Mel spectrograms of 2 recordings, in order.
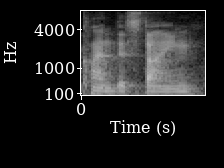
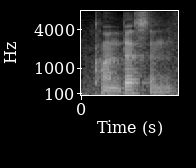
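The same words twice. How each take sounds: First: The last syllable has a long 'eye' vowel. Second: The last syllable has a short 'i' vowel. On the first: The speaker calls it wrong. "I might have pronounced it clandestine at once" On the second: The speaker calls it right. "now I know it's clandestine"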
